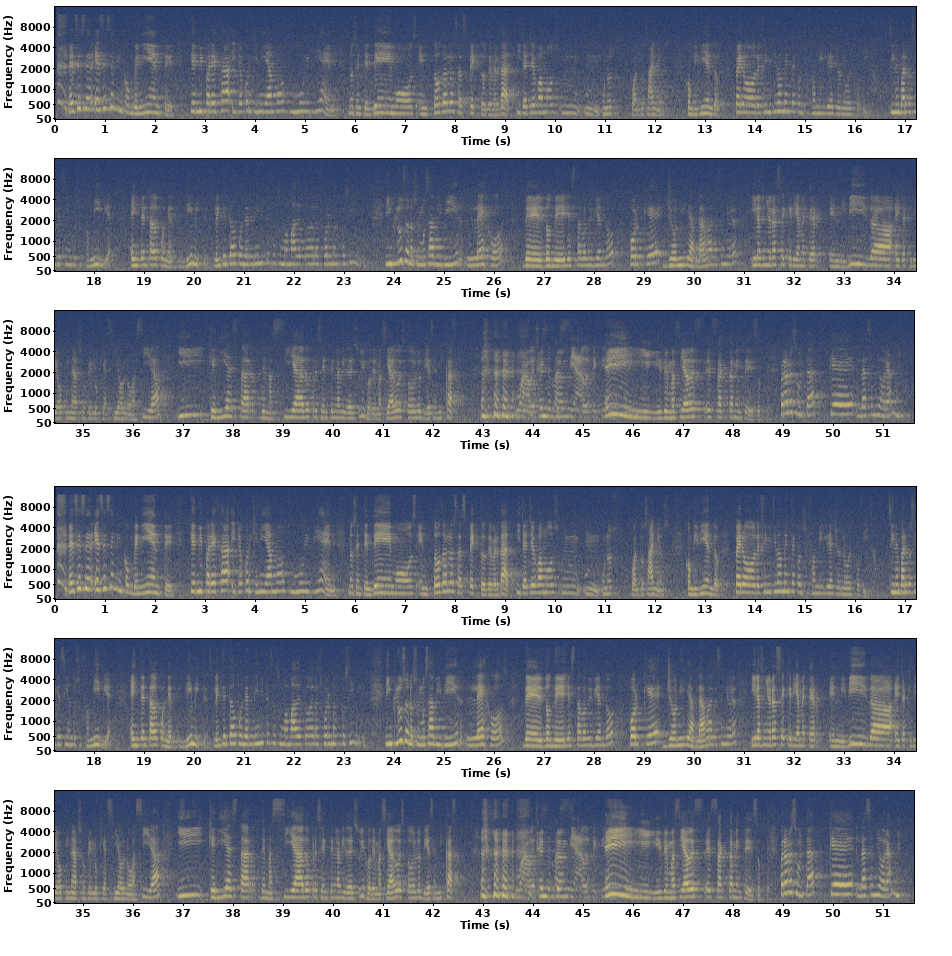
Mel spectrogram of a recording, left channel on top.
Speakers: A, on the right (about 65°); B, in the centre.
A: Ese es el, ese es el inconveniente, que mi pareja y yo congeniamos muy bien, nos entendemos en todos los aspectos, de verdad, y ya llevamos un- un- unos cuantos años conviviendo, pero definitivamente con su familia yo no he podido. Sin embargo, sigue siendo su familia. He intentado poner límites, le he intentado poner límites a su mamá de todas las formas posibles. Incluso nos fuimos a vivir lejos de donde ella estaba viviendo porque yo ni le hablaba a la señora y la señora se quería meter en mi vida, ella quería opinar sobre lo que hacía o no hacía y quería estar demasiado presente en la vida de su hijo, demasiado es todos los días en mi casa. <laughs>
B: Wow, eso
A: Entonces,
B: es demasiado, efectivamente.
A: sí, demasiado es exactamente eso. Pero resulta que la señora,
